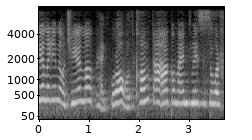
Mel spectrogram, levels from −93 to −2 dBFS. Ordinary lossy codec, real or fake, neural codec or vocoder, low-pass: none; fake; codec, 16 kHz, 0.5 kbps, FunCodec, trained on Chinese and English, 25 frames a second; 7.2 kHz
